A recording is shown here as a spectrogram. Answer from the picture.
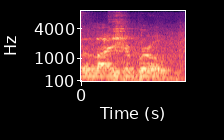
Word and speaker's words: Elijah Breault: Hello, my name is Elijah Breault.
